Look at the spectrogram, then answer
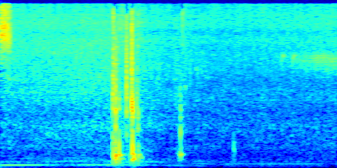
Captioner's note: sound of crud being put in bin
